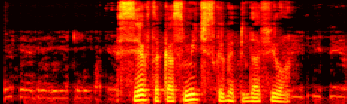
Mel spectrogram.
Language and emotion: Russian, neutral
